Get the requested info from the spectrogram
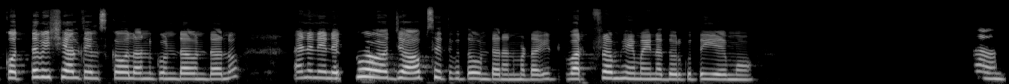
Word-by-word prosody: కొత్త 300 +1 +1
విషయాలు 325 -2 +3
తెలుసుకోవాలనుకుంటా 270 -2 -1
ఉంటాను. 250 +4 -2 0.6
అండ్ 310 +2 0
నేను 290 -2 +2
ఎక్కువ 350 +6 +1 0.3
జాబ్స్ 280 +1 +3
ఏతుకుతూ 275 -2 -5
ఉంటాననమాట 230 -2 -3
ఇట్ 240 -1 -15
వర్క్ 255 0 +2
ఫ్రమ్ 290 -2 +2
హోమ్ - - -1
ఏమైనా 245 -1 -2
దొరుకుతాయి 245 +1 -4
ఏమో 225 -1 -4 2.4
ఆ! 265 -1 -1
265 Hz, 105 wpm, -21 LUFS, 245-290 Hz, 2.4 s, విషయాలు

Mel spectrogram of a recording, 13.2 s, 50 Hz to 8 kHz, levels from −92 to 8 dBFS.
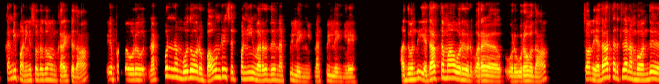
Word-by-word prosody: கண்டிப்பா. 200 +2 -4
நீங்க 150 +2 -6
சொல்றதும் 160 0 -3
கரெக்ட்டு 135 +1 -1
தான். - - -4 0.5
இப்ப 175 +3 -5
க - - +1
ஒரு 160 0 +1 0.3
நட்புன்னும் 220 +7 -1
போது, 200 +3 +5
ஒரு 170 - +2
பவுண்டரி 225 +8 +1
செட் 180 -3 -6
பண்ணி 185 0 -2 0.2
வர்றது 155 +1 +1
நட்பு 140 +4 -10
இல்லேங் 125 -5 -5 0.2
நட்பு 125 +4 -10
இல்லேங்களே. 120 -3 -5 1.0
அது 160 - 0
வந்து 175 +4 -2
எதார்த்தமா 200 +3 +4
ஒருரு 165 -2 +3 0.3
வர்ற 135 +2 +6 0.6
ஒரு 125 0 -1
உறவு 135 +1 +3
தான். 120 - -4 0.8
சோ - - -6
அந்த 170 -3 -2
எதார்த்த 225 +7 +4
இடத்துல 220 +3 +2
நம்ப 165 -3 +1
வந்து 160 +5 0
165 Hz, 150 wpm, -22 LUFS, 140-195 Hz, 1.0 s, வர்ற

